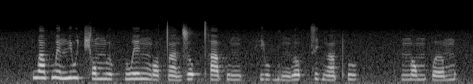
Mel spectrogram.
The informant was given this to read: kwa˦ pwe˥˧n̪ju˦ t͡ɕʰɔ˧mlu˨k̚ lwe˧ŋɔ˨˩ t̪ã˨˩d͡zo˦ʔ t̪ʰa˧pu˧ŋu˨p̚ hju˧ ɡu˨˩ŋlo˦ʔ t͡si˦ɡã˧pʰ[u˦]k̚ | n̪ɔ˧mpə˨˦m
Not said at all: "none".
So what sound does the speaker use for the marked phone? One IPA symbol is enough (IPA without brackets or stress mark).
u˦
